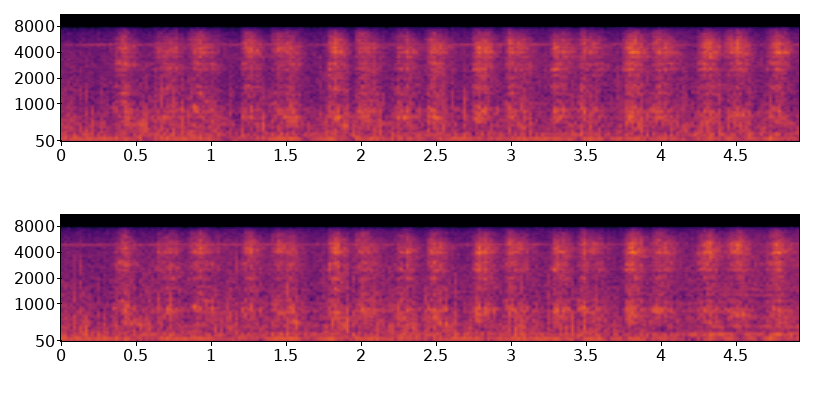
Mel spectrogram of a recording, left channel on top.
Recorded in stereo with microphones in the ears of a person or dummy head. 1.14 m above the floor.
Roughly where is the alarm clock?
Left.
